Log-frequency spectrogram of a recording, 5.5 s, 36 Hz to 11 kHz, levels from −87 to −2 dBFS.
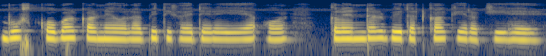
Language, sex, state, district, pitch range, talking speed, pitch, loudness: Hindi, female, Arunachal Pradesh, Lower Dibang Valley, 200-220 Hz, 175 wpm, 210 Hz, -15 LUFS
